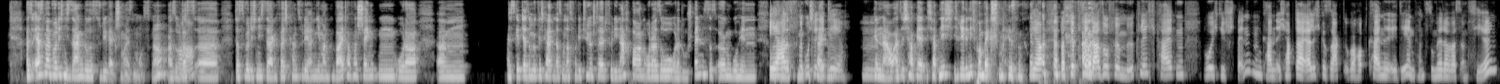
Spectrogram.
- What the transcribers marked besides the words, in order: laughing while speaking: "Wegschmeißen"; laugh; other background noise
- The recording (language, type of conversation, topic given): German, advice, Warum fällt es dir schwer, dich von Gegenständen mit emotionalem Wert zu trennen?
